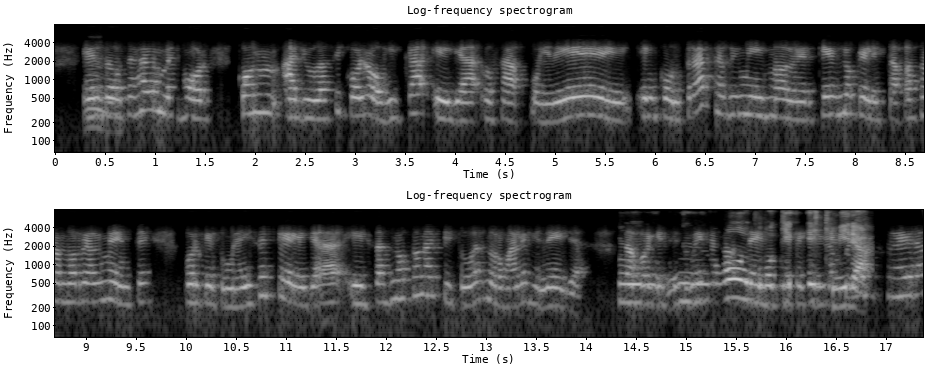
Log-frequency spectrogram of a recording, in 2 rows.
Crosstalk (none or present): present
